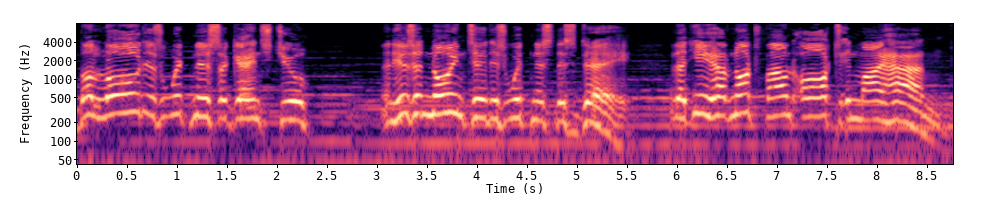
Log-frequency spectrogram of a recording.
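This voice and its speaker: A man acts out a stern old prophet in a dramatized scripture reading. The voice is high and forceful, declaiming solemnly and slowly to his people. Soft music plays underneath. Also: lively intonation, full character voice. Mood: stern admonishing. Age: older. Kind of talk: dramatized King James Bible reading.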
